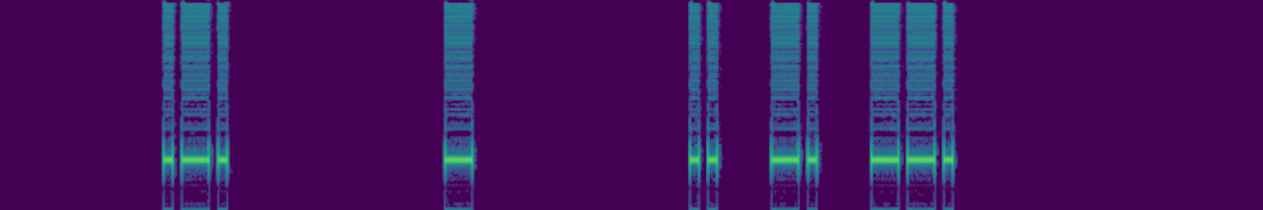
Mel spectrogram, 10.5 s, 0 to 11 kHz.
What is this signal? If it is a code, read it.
Morse code, heard as a keyed tone, about 16 wpm, spaced as for 11 wpm, 800 Hz. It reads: R T ING
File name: Suffixes / Special INGs / Fast INGs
